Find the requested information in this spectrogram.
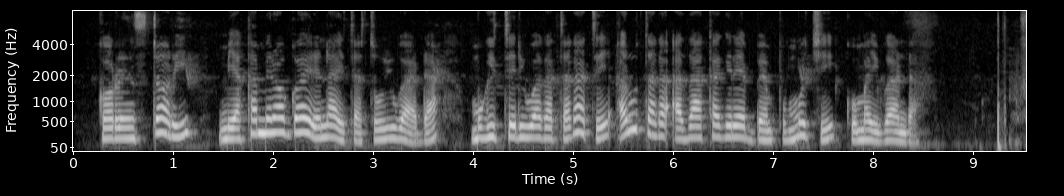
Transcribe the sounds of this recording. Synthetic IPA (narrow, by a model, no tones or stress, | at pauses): kɔɾinstɔɾi | meakameɾɔɡɔeɾenaetatojuɣada | moɣiteɾiwaɣataɣateʔaɾutaɣaʔaðakaɣeɾɛbɛmpumot͡ʃikomajuɣanda̰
